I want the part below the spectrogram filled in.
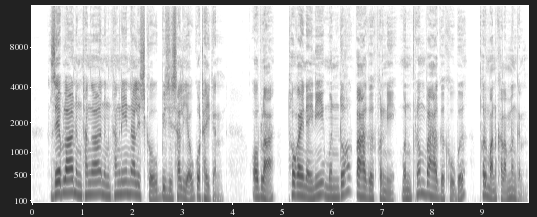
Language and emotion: Bodo, neutral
